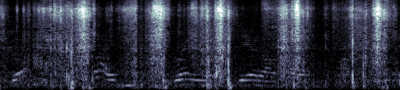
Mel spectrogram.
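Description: Magic: The Gathering cards being flipped one by one through a freshly opened booster pack, a soft papery swish about every three-quarters of a second, under a faint mumbling voice.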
